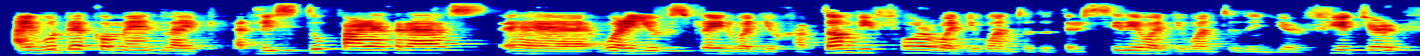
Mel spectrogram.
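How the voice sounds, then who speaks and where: A woman with a Spanish accent explains tasks to newcomers on a video call, her voice sitting low. She talks in an explanatory way, pausing on fillers and restarting phrases. The audio is a touch dull. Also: fairly bright tone. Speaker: project mentor. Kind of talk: online video call briefing.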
